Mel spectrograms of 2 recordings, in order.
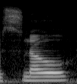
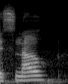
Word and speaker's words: Snoh: I think she pronounced her name Snow. – Fall. – Allegra. – Out. – Allegra. – S-N-O-H.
